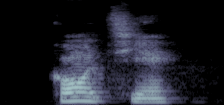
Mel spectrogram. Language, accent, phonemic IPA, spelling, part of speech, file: French, Canada, /kɔ̃.tjɛ̃/, contient, verb, LL-Q150 (fra)-contient.wav
- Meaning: third-person singular present indicative of contenir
